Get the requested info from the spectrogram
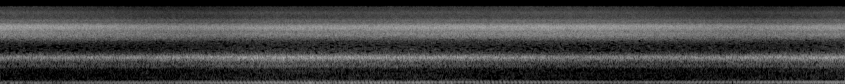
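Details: Unbroken high, hissing drone from a large Brood X periodical cicada emergence, many insects calling together on a walk, level and constant from start to finish.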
